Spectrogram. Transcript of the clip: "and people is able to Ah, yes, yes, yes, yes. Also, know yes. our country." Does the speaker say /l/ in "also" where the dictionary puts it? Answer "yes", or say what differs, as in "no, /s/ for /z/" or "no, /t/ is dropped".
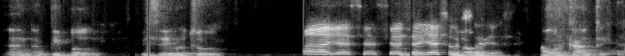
no, /l/ is dropped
